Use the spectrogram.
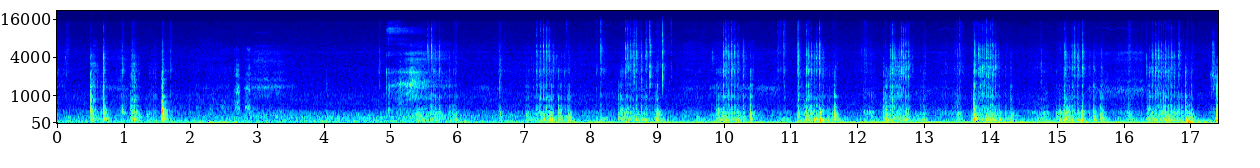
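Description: A ratchet wrench clicks and creaks while loosening two bolts under a 2016 Mitsubishi Outlander during an oil and filter change, with repeated bursts of ratcheting and metallic taps, close and fairly steady, with no talk.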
